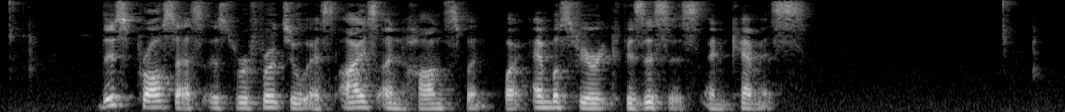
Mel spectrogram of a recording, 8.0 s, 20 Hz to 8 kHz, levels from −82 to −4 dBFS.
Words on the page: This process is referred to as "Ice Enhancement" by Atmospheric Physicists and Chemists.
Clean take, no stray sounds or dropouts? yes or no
yes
